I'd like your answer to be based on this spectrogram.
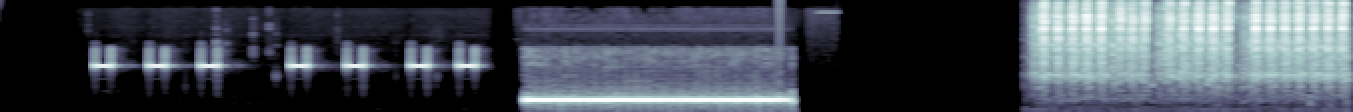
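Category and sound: signal or alarm, telephone dialing tones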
